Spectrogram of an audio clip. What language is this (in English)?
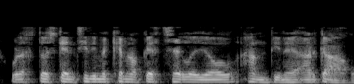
Welsh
